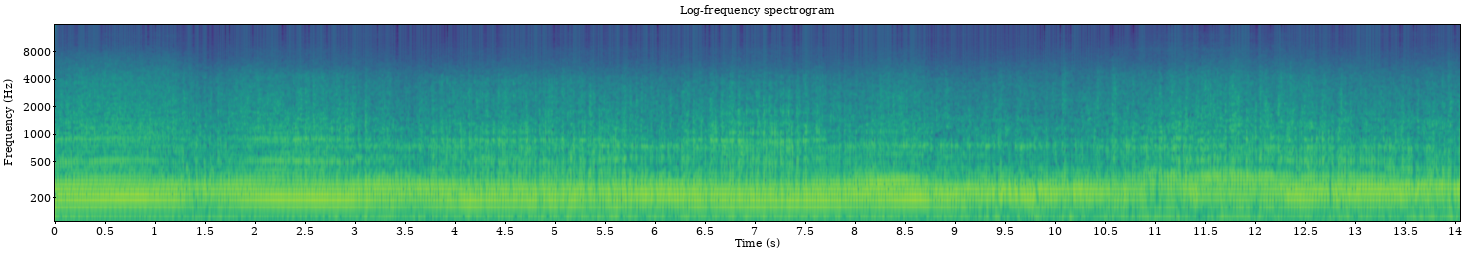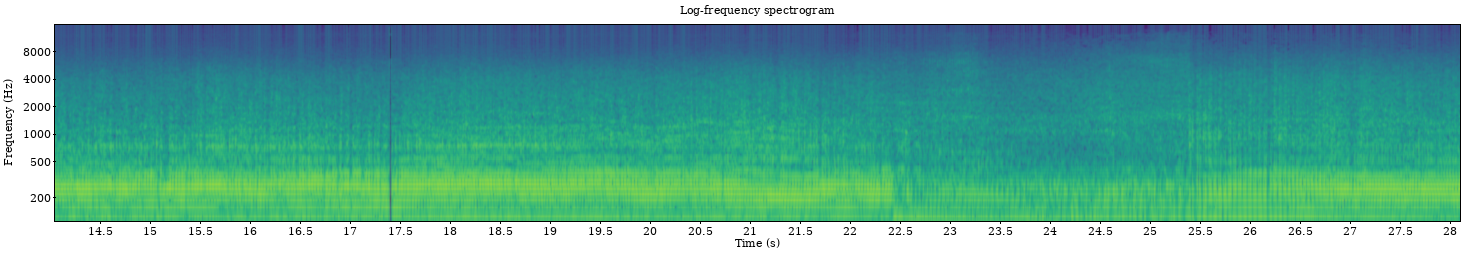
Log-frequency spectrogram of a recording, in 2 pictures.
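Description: Polaris Sportsman HighLifter ATV's twin-cylinder engine running at a steady cruising pitch while riding a dirt trail, heard from the rider's seat. Near the end the engine drops off, and its pitch dips and climbs again as the throttle is eased and reopened.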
